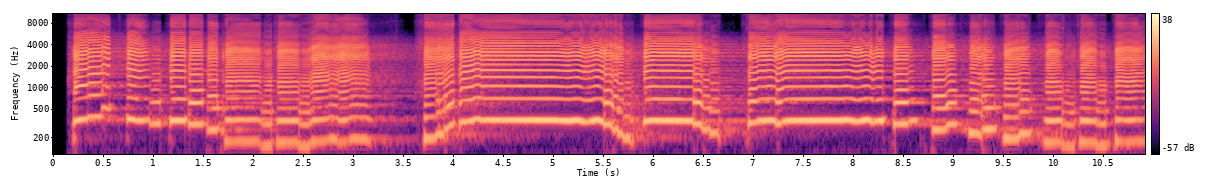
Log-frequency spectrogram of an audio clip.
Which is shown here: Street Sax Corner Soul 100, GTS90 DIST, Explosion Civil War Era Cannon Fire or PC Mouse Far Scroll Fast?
Street Sax Corner Soul 100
